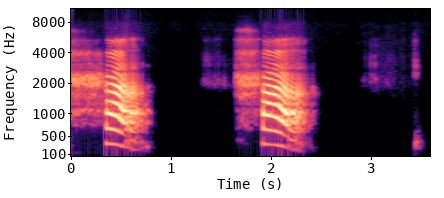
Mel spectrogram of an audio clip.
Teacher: you're kind of constricting again the muscles of your throat. They are tightening a bit · there is only air you are pushing out of your mouth. And how you're doing this is that you're kind of constricting again the muscles of your throat.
